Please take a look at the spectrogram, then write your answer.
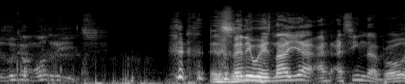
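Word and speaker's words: Luka Modrić: It's Luka Modric.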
